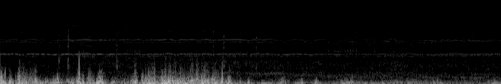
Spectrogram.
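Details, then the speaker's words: Ariel Grizzly triple-motor ebike climbing a short steep off-road hill without all motors engaged (mid drive alone apparently): uneven, jerky low pulsing under a thin whine; the motor stutters under heavy load and fails the climb. "no failing can hear the motor shuttering a little bit so no no go"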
